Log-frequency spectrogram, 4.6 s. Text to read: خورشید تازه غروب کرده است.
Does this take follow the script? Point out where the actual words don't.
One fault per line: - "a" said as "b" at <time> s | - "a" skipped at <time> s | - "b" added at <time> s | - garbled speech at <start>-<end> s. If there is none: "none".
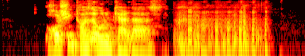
none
